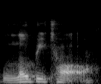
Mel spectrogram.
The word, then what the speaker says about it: L'Hospital: a certain point this is what is called ly tall's rule yes I I'm aware it's spelled l apostrophe hospitals rule um it's pronounced lital I'm assuming it's a French uh actually I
